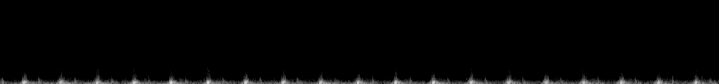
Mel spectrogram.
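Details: Heartbeat recorded during a workout, the fastest captured: fast, regular, low thumping at about 160 beats a minute; a rapid heart rate from exertion.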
